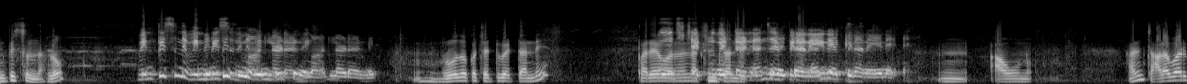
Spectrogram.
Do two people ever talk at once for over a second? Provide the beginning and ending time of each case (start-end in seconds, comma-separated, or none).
6.6-8.4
